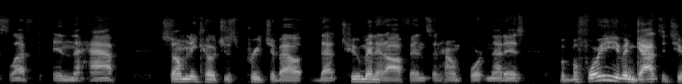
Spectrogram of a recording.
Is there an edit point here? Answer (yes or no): no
